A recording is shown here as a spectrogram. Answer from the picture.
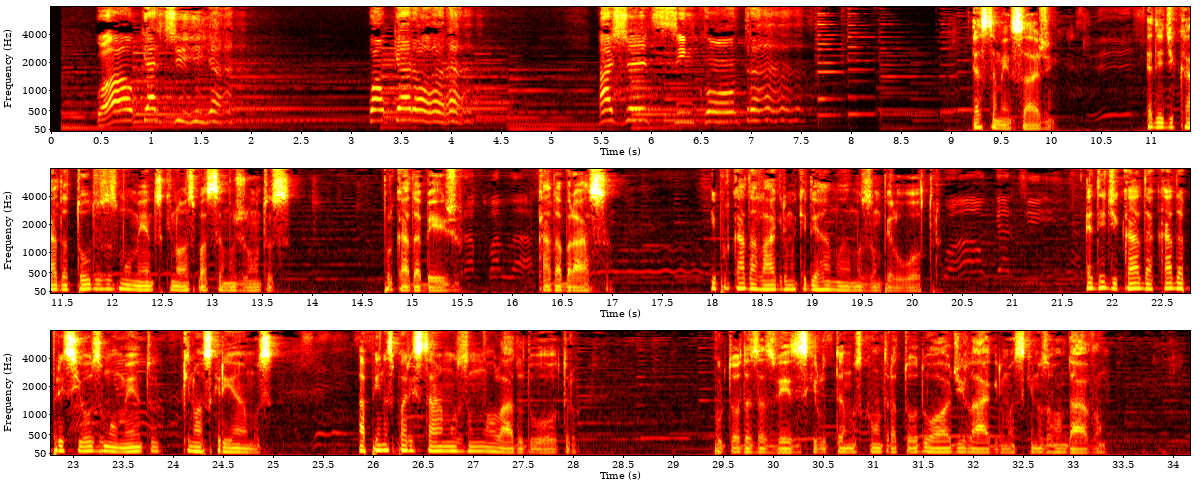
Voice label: romantica masc, Telemensagem Romântica – Voz Masculino

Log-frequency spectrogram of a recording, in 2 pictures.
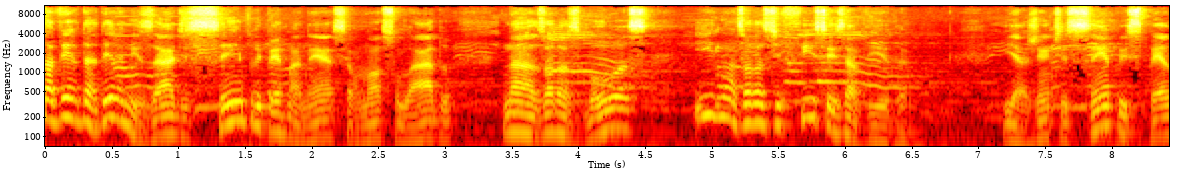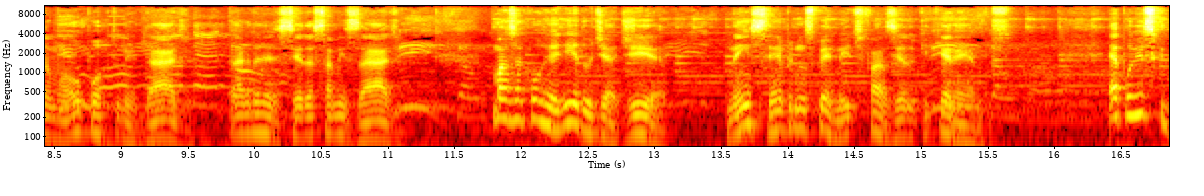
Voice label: dia do amigo mas amigo, voz masculina

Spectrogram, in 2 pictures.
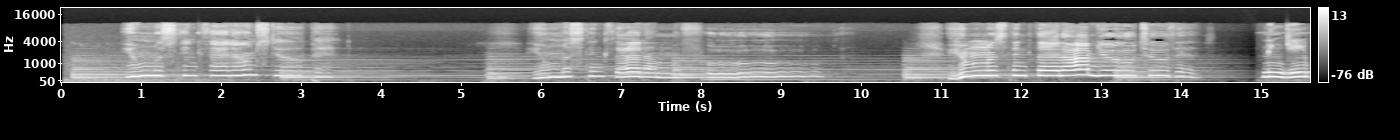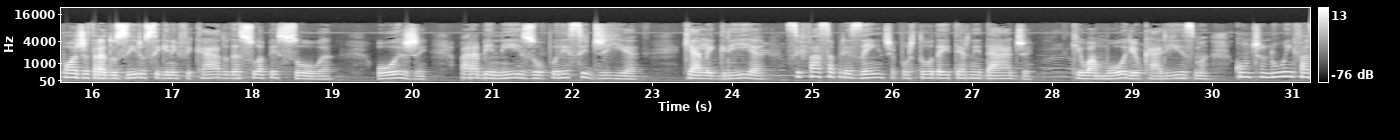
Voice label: sogro fem, Dia dos Pais Sogro – Voz Feminina

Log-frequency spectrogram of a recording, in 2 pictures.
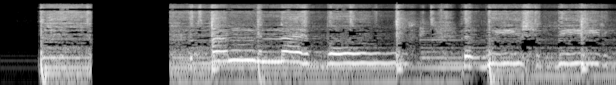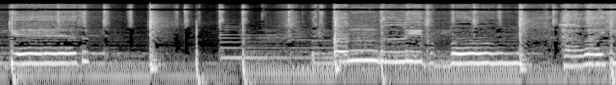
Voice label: toque p, Toque para Não Terminar – Voz Feminina; telemensagem

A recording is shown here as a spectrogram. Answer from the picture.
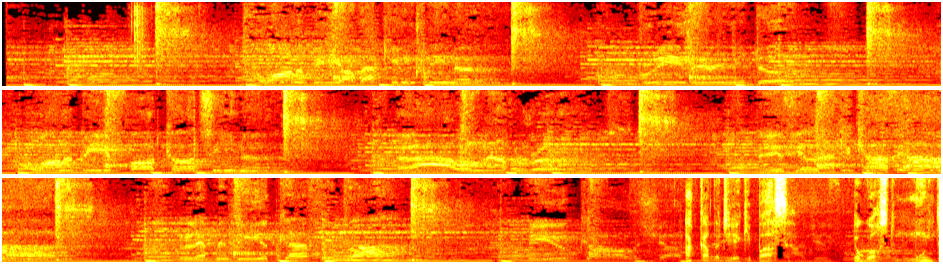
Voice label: romântica, Telemensagem Romântica – Voz Masculina

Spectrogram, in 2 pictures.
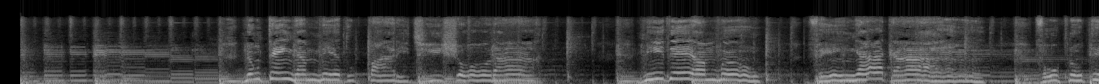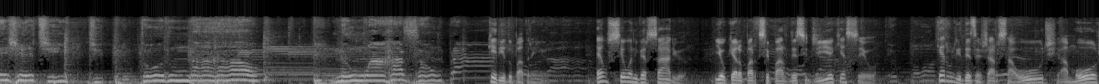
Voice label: infantil madrinha masc, Voz Masculina; Aniversário Voz Infantil – Madrinha – Voz Masculina

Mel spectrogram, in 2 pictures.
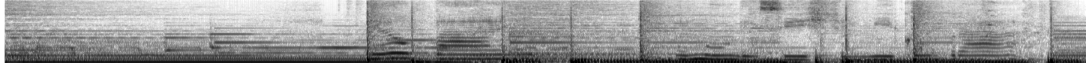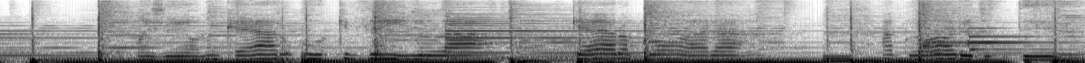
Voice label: rom fem gospel, Telemensagem Romântica Gospel – Voz Feminina

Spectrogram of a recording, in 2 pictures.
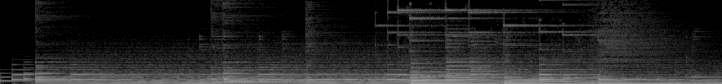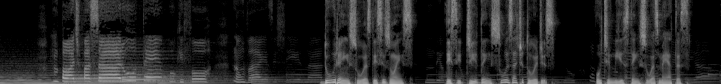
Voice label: fem evangelica e nao; dia das maes para minha mae evangelica voz feminina

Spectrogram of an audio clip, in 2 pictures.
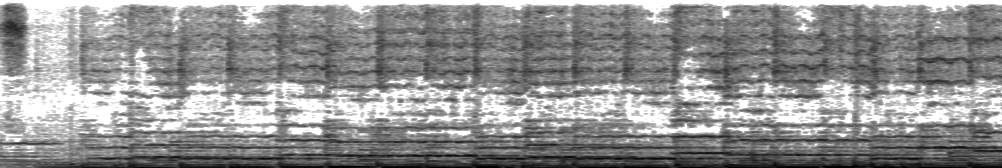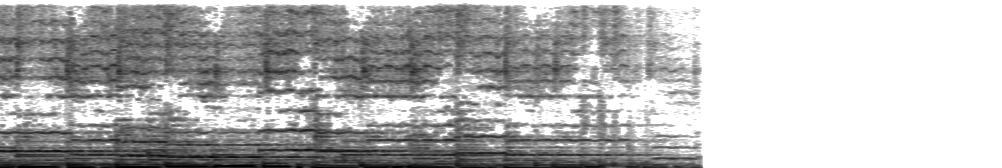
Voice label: neutra gospel, Aniversário Pessoa Especial Gospel – Voz Feminina

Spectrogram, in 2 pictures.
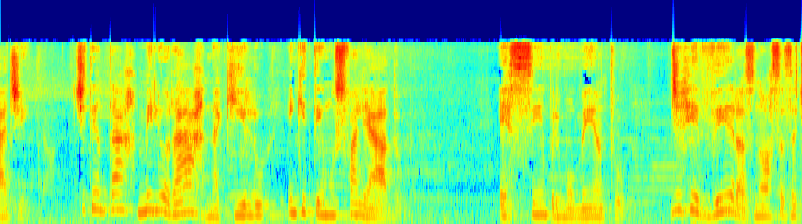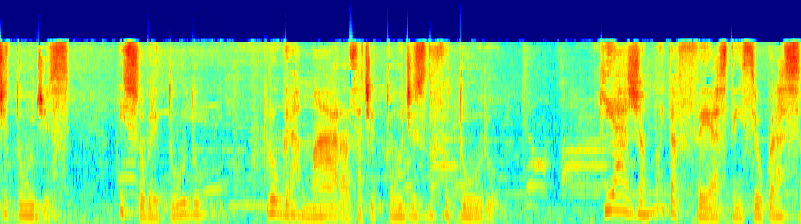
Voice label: madrinha fem, Aniversário Madrinha – Voz Feminina

